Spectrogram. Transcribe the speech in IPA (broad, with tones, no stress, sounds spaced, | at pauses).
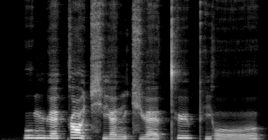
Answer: u˥ m ɥ ɛ˥ k ɑ˥˩ ʊ̯ t͡ɕʰ j ɛ˧˥ n t͡ɕ ɥ ɛ˨˩ t̪ʰ y˥ pʰ j o˨˩˦ ʊ̯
